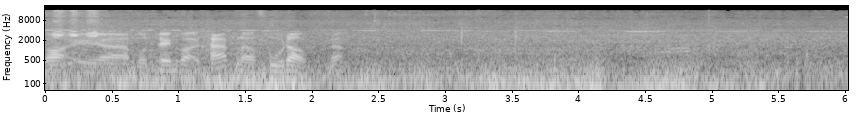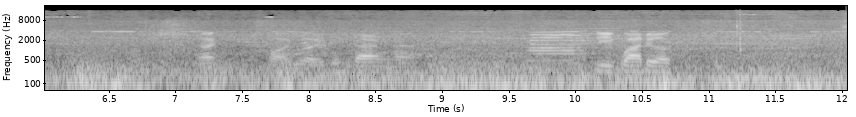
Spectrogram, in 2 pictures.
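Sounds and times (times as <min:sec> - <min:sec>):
cars passing close by: 0:00.0 - 0:12.0.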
